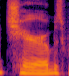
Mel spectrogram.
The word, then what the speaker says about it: cherub: The little baby cherubs with two wings are not at all like the true cherubs of God. In the Hebrew language, cherub, the ch pronounced as a k, is singular, and cherubim is plural.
